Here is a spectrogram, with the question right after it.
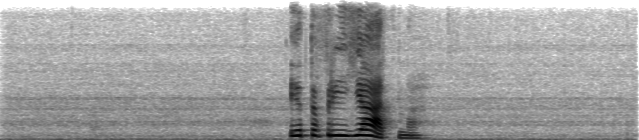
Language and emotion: Russian, positive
